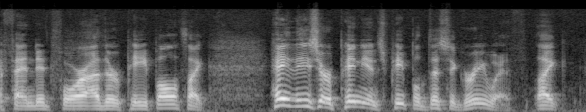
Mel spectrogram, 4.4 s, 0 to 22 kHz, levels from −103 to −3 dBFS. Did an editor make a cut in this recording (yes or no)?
yes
